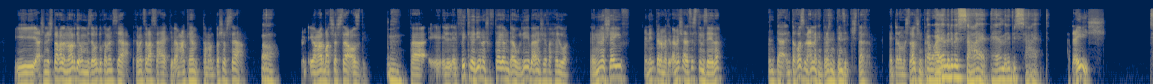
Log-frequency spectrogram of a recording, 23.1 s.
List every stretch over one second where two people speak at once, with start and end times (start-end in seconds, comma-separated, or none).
none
